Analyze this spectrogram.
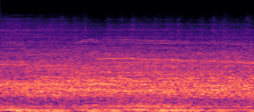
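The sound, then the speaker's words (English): A large crowd cheers and whoops loudly and continuously, a dense wash of shouting voices with no pauses, as a robotics team from Afghanistan walks into the opening ceremonies of a global robotics challenge in Washington, D.C. “When the robotics team from Afghanistan walked into the opening ceremonies at the first global challenge in Washington, D.C., the crowd went wild.”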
